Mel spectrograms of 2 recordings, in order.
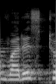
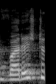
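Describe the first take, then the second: First: वरिष्ठ ending in aspirated ṭh; correct pronunciation. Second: वरिष्ठ ending in unaspirated ṭ; wrong pronunciation. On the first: Teacher gives the right ending, aspirated ṭh. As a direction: puff air on the last sound of वरिष्ठ. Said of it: "टा और ठा में यही difference". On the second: Teacher shows the wrong ending, unaspirated ṭ. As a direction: drop the breath from the ṭh of वरिष्ठ. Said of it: "वरिष्ठ नहीं होता है". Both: Shown as a demonstration.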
